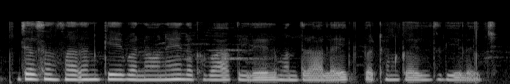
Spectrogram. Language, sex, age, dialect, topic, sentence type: Maithili, female, 51-55, Southern/Standard, agriculture, statement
